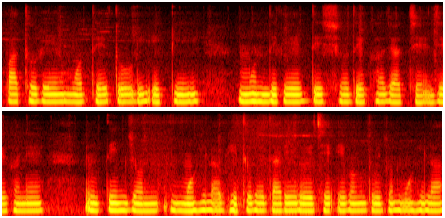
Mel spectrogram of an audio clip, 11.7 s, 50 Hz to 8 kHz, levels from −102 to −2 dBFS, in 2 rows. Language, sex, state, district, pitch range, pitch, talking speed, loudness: Bengali, male, West Bengal, Purulia, 155-165 Hz, 160 Hz, 85 wpm, -32 LUFS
